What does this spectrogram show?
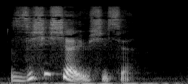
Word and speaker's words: защищающийся: Now, with as little movement away from the E position as possible, let's build backwards. E. Shisha. E. Yushisha. E. Shayushisha. E. Shishayushisha. E. Zishishayushisha. Zishishayushisha.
